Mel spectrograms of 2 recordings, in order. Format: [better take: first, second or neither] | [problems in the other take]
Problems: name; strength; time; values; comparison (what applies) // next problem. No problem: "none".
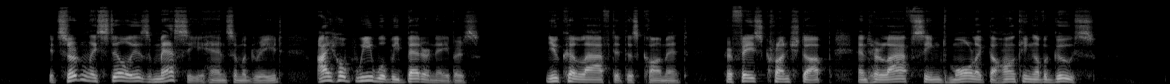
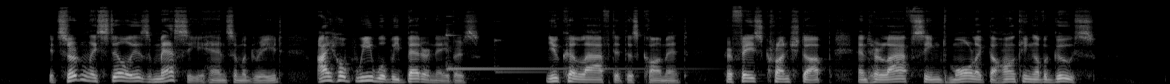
first | doorbell; faint; from 4.5 to 6.5 s; peak 10 dB below the speech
